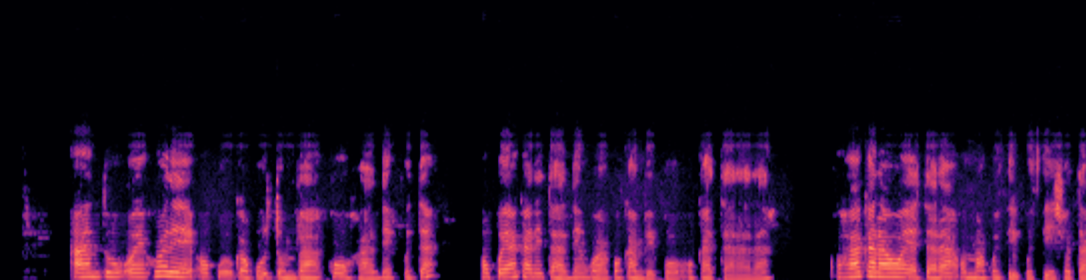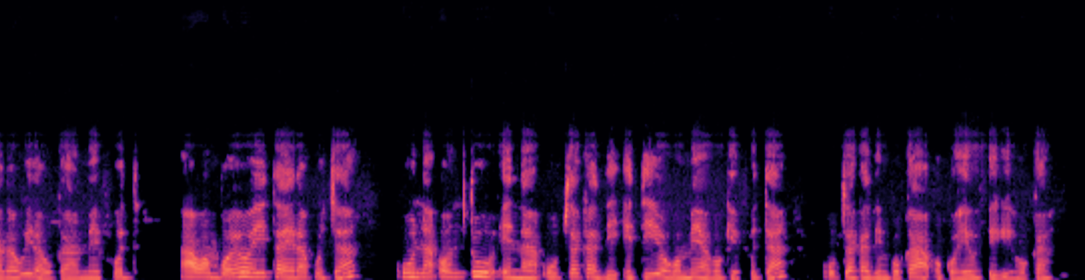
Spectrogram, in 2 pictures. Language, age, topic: Oshiwambo, 36-49, agriculture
